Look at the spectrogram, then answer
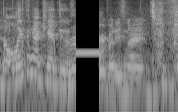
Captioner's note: beep; laughs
